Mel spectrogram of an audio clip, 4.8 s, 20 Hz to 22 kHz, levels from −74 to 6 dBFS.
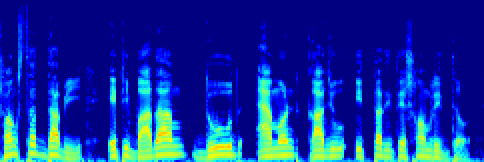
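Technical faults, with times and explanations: Nothing technical stands out here; the speech comes across without any faults to point to.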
